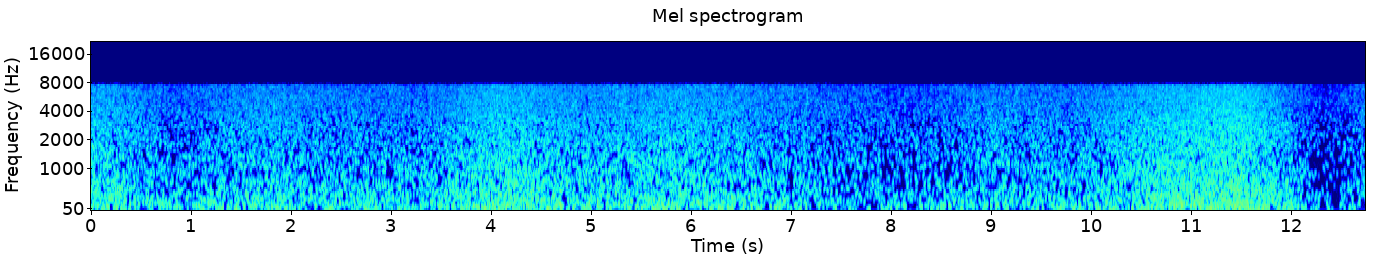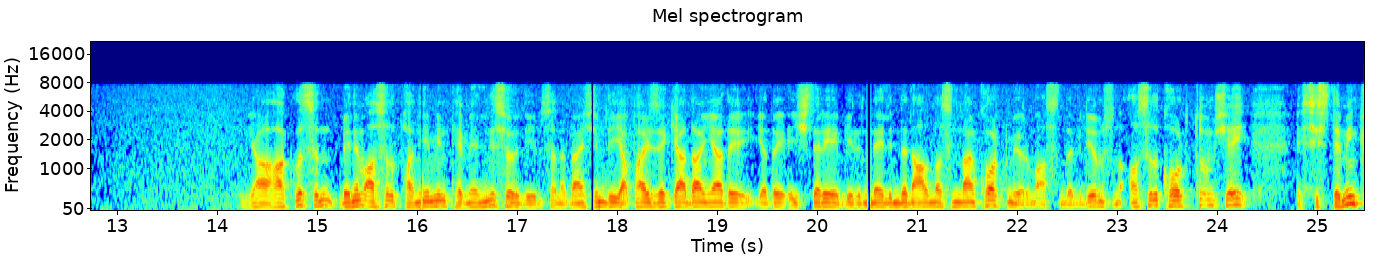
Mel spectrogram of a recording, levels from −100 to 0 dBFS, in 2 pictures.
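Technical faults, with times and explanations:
Throughout: overdone noise removal. The noise reduction is set far too aggressively. Whenever a frequency band sits near the tool's noise estimate, it is pulled down hard or switched off, and quieter parts of the speech are caught with it. Between phrases the background drops and breaks up into scattered twinkling specks.
16.04 s, 17.74 s, 20.50 s and 23.81 s: packet loss on an ADPCM call. Each event is a hard-edged gap of about 20, 30, 40 and 20 ms respectively, which fits roughly two to four lost packets at a time. The gaps are filled with silence. Because the ADPCM decoder's predictor and step size drift out of step with the sender's during the gap, the speech re-enters with some distortion, then settles within a few tens of milliseconds. The wideband G.722 coding carrying the call adds at most a faint upper-band hiss.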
